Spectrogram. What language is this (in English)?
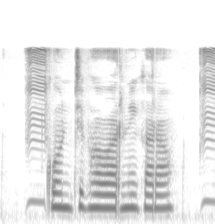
Marathi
